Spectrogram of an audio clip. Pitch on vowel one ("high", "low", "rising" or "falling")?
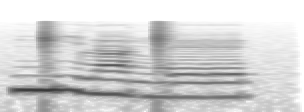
falling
